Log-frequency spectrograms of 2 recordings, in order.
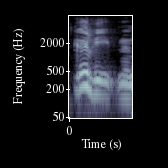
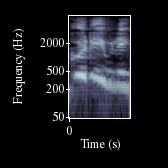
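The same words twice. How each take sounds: First: It is said in a plain everyday voice. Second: It is said in a put-on sinister voice.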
